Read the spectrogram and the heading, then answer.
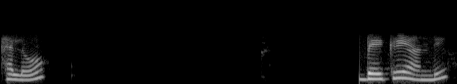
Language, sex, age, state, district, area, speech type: Telugu, female, 18-30, Telangana, Adilabad, urban, conversation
